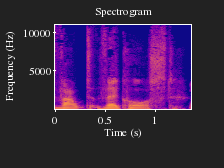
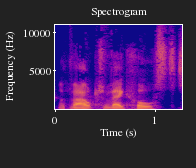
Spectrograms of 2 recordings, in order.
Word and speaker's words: Wout Weghorst: I think it's Wout Weghorst. – Wout Weghorst.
